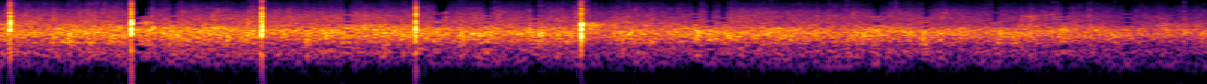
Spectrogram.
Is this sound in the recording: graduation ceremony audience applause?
yes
